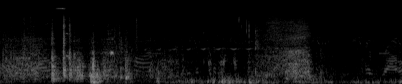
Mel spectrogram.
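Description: Faint, brief snatches of a voice over a low rumble, with a few light clicks.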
